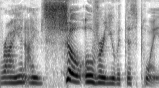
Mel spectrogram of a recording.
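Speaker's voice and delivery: aggressive. Asked for an aggressive statement, the speaker tries one aimed at someone, aggressive. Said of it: "I could do it like".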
